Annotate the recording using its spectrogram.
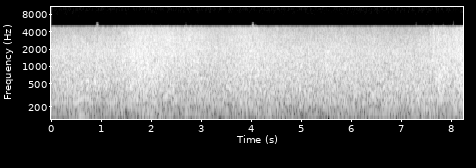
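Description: Sea surf washing on the shore, a steady rush of waves.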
